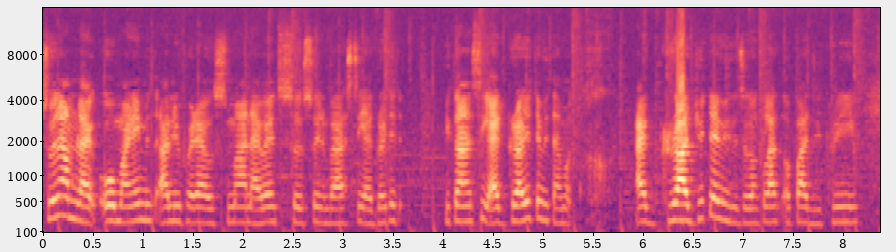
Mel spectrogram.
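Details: Adult woman who stutters, with stuttering triggered by speaking many words quickly; stuttering.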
